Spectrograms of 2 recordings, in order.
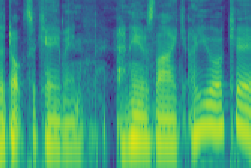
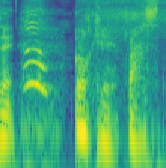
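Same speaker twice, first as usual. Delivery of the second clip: mock stone-serious, matter-of-fact, dead serious with swooping pitch. Retelling her reply after being told to do it fast: imitating someone dead serious. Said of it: "she looks at me dead serious".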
